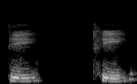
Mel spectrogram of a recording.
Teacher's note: the tip of the tongue goes to the alveolar Ridge where you say a D or a T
